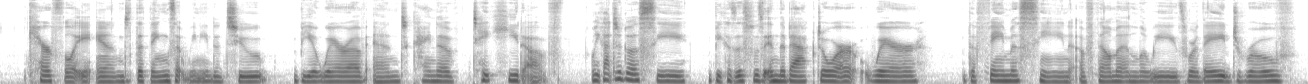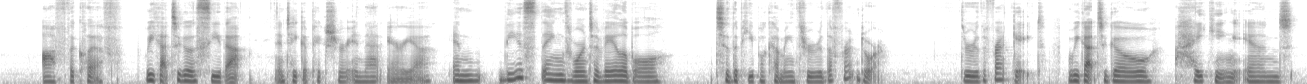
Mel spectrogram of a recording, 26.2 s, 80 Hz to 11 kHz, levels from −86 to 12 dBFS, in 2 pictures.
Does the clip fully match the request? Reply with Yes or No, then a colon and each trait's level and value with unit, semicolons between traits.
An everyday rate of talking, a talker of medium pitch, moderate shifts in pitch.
No: average, 180 wpm; medium, 160 Hz; narrow, 1.9 semitones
